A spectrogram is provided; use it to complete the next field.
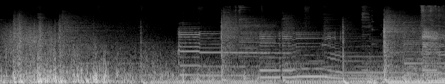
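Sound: thunder rumbling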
